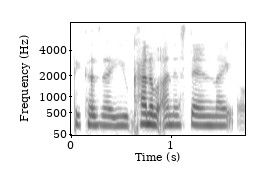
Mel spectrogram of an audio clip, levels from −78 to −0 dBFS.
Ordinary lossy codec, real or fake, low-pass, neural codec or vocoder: MP3, 32 kbps; fake; 7.2 kHz; codec, 16 kHz, 2 kbps, X-Codec, HuBERT features, trained on balanced general audio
